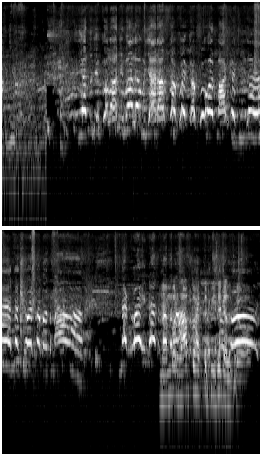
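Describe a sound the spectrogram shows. An elderly woman wails and pleads tearfully, close by.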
